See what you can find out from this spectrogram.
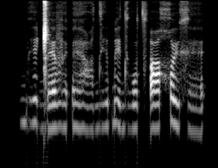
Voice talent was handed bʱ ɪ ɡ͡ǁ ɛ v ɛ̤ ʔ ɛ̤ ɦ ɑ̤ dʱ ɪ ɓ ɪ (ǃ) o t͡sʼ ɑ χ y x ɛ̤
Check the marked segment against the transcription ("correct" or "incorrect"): incorrect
